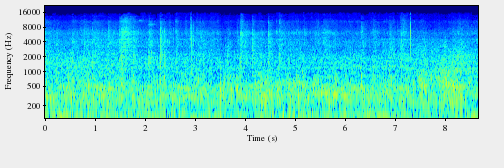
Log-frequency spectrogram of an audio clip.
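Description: Road noise from a road bike riding on asphalt, picked up through a handlebar-mounted camera: a steady low rumble of tyre and frame vibration with wind on the microphone and scattered small rattles and clicks.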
